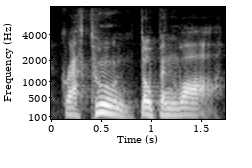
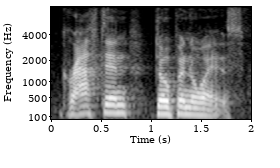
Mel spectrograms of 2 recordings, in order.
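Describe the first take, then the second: First: It is said with a French accent. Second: It is said with an English accent.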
